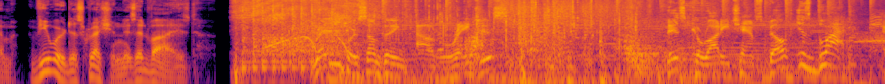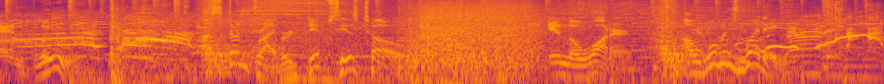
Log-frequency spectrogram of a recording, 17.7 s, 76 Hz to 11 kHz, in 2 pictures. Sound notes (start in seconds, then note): 2.3 upbeat instrumental music; 5.3 bike crashes; 8.9 karate champ screams; 9.4 head thuds; 12.8 water sloshing; 16.5 bride screams; 17.4 swan squawks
